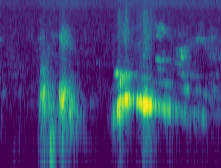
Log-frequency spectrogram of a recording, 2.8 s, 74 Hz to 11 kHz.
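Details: Cavalier King Charles Spaniel puppies in their indoor puppy pen on 12/13/22, meeting several bigger adult dogs during socialization. Two short yelps, then a longer whine that slides downward and fades.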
